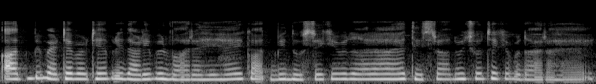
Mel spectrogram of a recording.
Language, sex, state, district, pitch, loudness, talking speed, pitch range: Hindi, female, Delhi, New Delhi, 245 Hz, -18 LUFS, 210 wpm, 230-255 Hz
